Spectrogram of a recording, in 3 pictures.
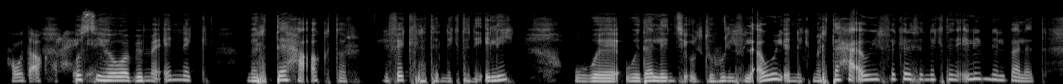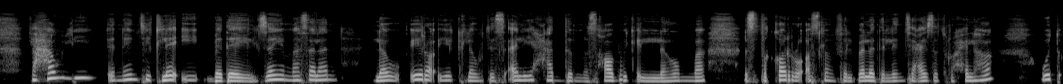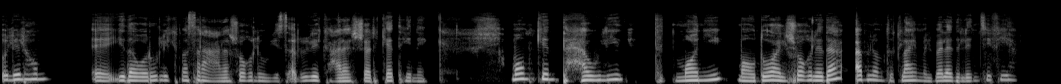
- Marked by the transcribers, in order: none
- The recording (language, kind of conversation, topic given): Arabic, advice, إزاي كانت تجربة انتقالك للعيش في مدينة أو بلد جديد؟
